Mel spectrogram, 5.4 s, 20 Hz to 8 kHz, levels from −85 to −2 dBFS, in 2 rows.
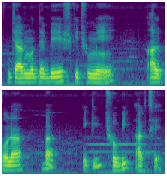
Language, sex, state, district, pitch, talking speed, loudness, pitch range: Bengali, male, West Bengal, Cooch Behar, 120 Hz, 110 wpm, -18 LUFS, 115-125 Hz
